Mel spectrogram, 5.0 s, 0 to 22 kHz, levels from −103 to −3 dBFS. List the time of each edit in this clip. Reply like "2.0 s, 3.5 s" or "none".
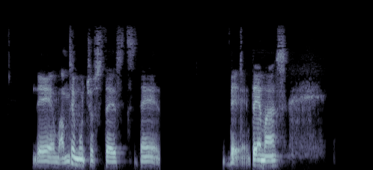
0.9 s, 2.1 s, 3.3 s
